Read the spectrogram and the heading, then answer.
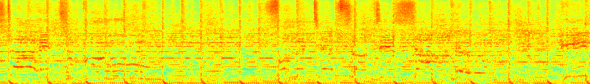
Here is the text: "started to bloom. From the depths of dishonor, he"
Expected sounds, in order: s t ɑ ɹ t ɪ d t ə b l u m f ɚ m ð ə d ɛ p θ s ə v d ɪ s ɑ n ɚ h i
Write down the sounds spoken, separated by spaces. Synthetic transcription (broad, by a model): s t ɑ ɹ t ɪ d t ə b u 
